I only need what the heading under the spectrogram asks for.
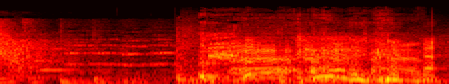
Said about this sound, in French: Pardon. Veuillez m'excuser, je me racle la gorge,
